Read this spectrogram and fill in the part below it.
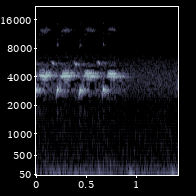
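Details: European goldfinch singing on a very old recording of Sebtaoui-style song: a quick, bright twitter of tinkling notes for under a second, then fading into steady tape hiss.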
